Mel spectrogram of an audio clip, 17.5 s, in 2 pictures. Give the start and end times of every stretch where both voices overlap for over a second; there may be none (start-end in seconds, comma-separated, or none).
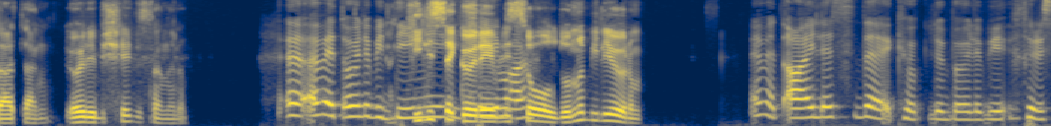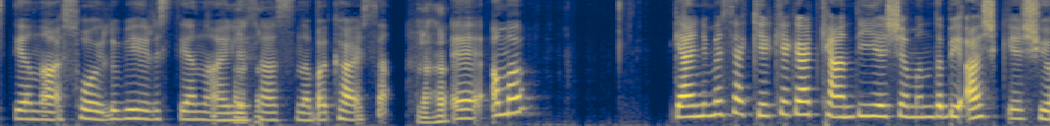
3.2-4.5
